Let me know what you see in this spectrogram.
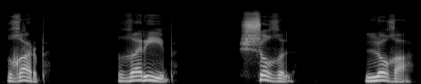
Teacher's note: this sound is also made in the back of the throat, just like ain, but this one has vibration. It's what linguists call a voiced sound. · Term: ghain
